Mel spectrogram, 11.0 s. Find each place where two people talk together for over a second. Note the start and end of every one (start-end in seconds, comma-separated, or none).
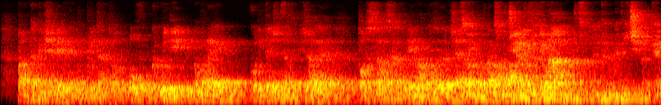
7.6-9.3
